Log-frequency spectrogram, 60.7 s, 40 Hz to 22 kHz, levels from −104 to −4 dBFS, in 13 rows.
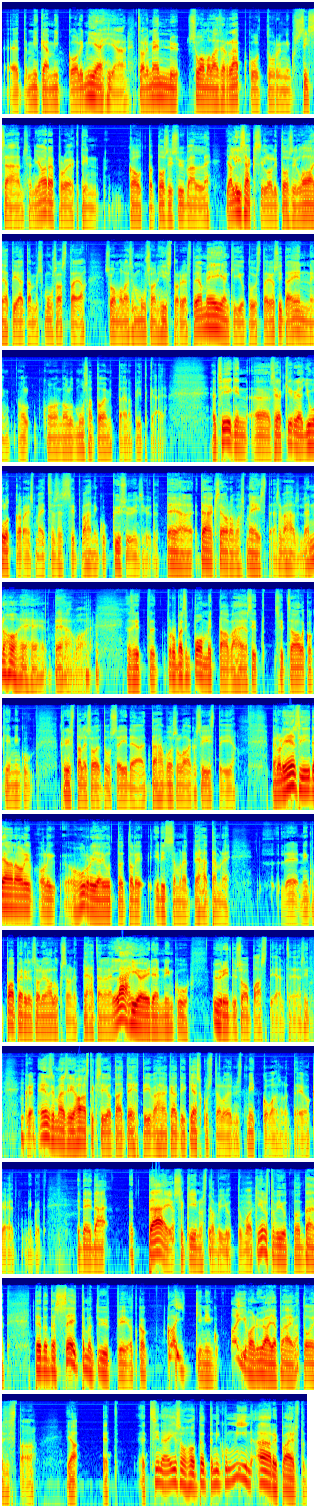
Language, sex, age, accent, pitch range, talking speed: Finnish, male, 30-49, native, 85-105 Hz, 165 wpm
